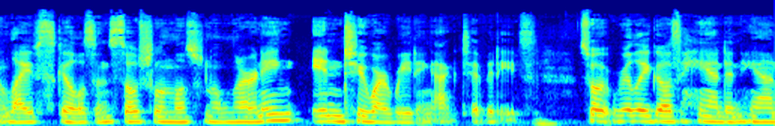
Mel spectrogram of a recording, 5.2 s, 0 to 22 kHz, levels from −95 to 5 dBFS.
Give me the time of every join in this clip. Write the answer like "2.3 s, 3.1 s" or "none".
none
